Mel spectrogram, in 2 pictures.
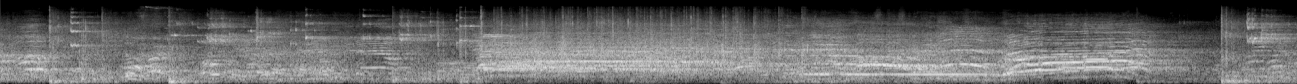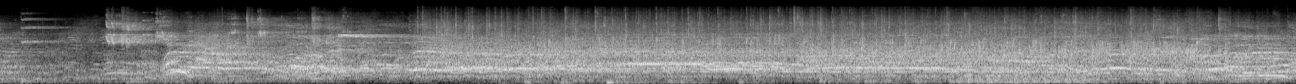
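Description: Volleyball being served and hit in a gymnasium, with sharp smacks of the ball in the first few seconds. Then spectators and players shout and cheer through the rally. The noise dips briefly around twelve seconds and swells again.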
